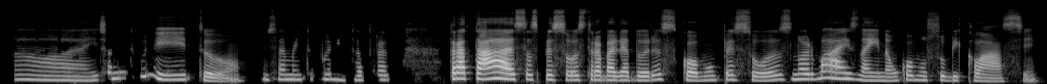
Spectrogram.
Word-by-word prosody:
Ai! 200 -4 -5
Isso 210 - -13
é - - -4
muito 285 +1 -6
bonito! 220 - -3 0.2
Isso 230 0 -11
é - - -2
muito 230 +2 -6
bonito, 225 -4 -7
atra 210 +1 -7 0.6
tratar 270 0 +9
essas 230 -2 -3
pessoas 210 -2 -2
trabalhadoras 200 +1 0
como 195 +1 -1
pessoas 205 +1 -4
normais, 260 +2 +2
né, 190 -3 -1
e 180 - -4
não 175 +1 -4
como 205 -1 -3
subclasse. 180 -6 -4
210 Hz, 125 wpm, -22 LUFS, 195-240 Hz, 0.6 s, tratar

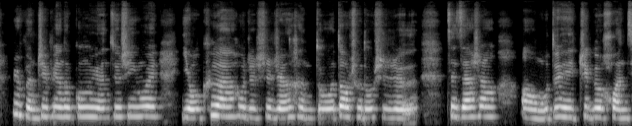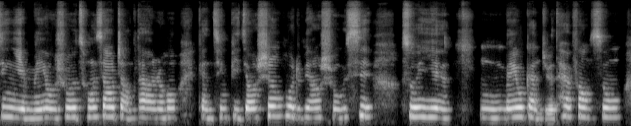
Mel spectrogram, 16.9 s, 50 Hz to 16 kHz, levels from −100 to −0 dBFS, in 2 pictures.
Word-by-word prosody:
日 315 -2 -2
本 245 -5 +2
这 250 +3 -2
边 255 -1 +1
的 250 - +4
公 255 0 0
园 235 -1 +1
就 250 +1 -2
是 255 +1 -7
因 255 0 -3
为 260 -1 +2 0.3
游 225 -1 +4
客 285 +5 +3
啊， 255 0 +2
或 260 0 -2
者 235 -1 -4
是 225 +3 -5
人 230 +1 +2
很 240 -4 -4
多， 225 +1 +2
到 255 +2 +6
处 245 -1 -4
都 225 0 +1
是 455 - -8
人。 440 +1 +2 0.4
再 260 -1 -1
加 245 0 +6
上， 255 0 -2 0.3
啊， 235 -1 0
我 215 0 -1
对 245 0 +2
这 250 +3 -7
个 235 +1 +4
环 225 -2 0
境 250 +3 -4
也 230 -1 +3
没 215 0 -2
有 230 0 +1
说 240 +2 +2
从 245 0 -2
小 250 0 +3
长 240 -4 -5
大， 235 0 -1
然 225 0 -5
后 235 +1 -2 0.3
感 220 -2 -6
情 230 +2 -8
比 230 -1 -11
较 225 +1 +4
深， 265 +3 0
或 265 -1 +1
者 240 -2 -10
比 240 - -6
较 235 0 -3
熟 225 -1 -6
悉。 250 +1 -2 0.4
所 250 -1 +4
以 250 -1 +1
也， 240 -1 +3 0.5
嗯， 225 -1 -5
没 230 +1 +2
有 250 0 +7
感 240 -3 -2
觉 435 0 -2
太 265 - -2
放 250 -1 -1
松。 240 0 -2
240 Hz, 240 characters per minute, -23 LUFS, 230-255 Hz, 0.5 s, 有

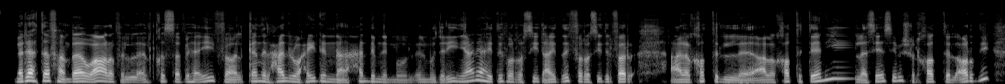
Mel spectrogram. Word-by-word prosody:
بدأت 165 +5 +7
أفهم 165 -8 +3
بقى 135 +1 +6
وأعرف 135 -9 +6
ال 110 0 -5
القصة 120 +3 -3
فيها 130 0 -4
إيه، 155 +6 -2
فكان 120 +1 -2
الحل 145 +1 +2
الوحيد 135 +3 -1
إن 105 -8 -2
حد 135 0 -4
من 125 - -9
الم 105 -1 -8
المديرين 110 +5 -7
يعني 160 +8 +1
هيضيف 135 -3 -3
الرصيد 125 +3 -4
هيضيف 125 +7 -2
الرصيد 125 +2 -3
الفرق 125 +1 +3 0.4
على 110 - +1
الخط 135 +3 -3
ال 110 -4 -4
على 100 +1 0
الخط 130 +4 -2
التاني 235 - -1
الأساسي 150 +4 -2
مش 175 - -6
الخط 125 -2 -2
الأرضي، 150 - 0
130 Hz, 190 wpm, -25 LUFS, 110-145 Hz, 0.4 s, بدأت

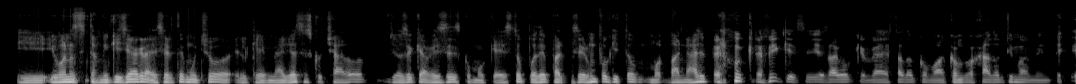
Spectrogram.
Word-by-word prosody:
y 95 +1 0
y - - +4
bueno, 115 +2 +8
sí, - - -3
también 100 -1 +2
quisiera 120 +1 +7
agradecerte 110 -4 +4
mucho 110 -1 +2
el 90 -1 -6
que 95 -5 -2
me 90 0 -1
hayas 110 +5 +2
escuchado. 115 +1 -5 0.2
Yo 105 -3 -2
sé 115 - +1
que 105 - -3
a - - +3
veces 100 +3 0
como 100 -3 -5
que 90 - -4
esto 90 0 -1
puede 110 +1 +3
parecer 105 0 0
un 125 - +4
poquito 120 -1 -1
mo 105 -1 -6
banal, 105 +4 +1
pero - - 0 0.2
créeme 160 0 -5
que, 125 -4 -7
sí 110 +3 -15
es 110 -1 -9
algo 110 0 -4
que 105 - -12
me 100 - -11
ha 100 - -6
estado 105 +1 -9
como 100 -3 -9
acongojado 105 +2 -5
últimamente. 105 -3 -11
105 Hz, 225 wpm, -28 LUFS, 95-115 Hz, 0.2 s, bueno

